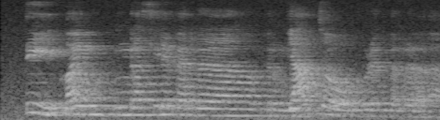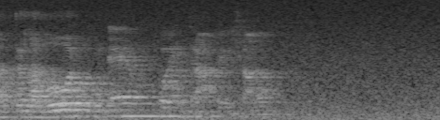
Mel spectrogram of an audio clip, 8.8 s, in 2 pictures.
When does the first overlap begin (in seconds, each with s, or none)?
none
